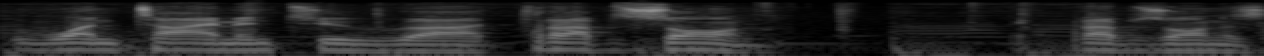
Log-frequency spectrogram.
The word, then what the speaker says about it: Trabzon: Trabzon is how you pronounce it.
